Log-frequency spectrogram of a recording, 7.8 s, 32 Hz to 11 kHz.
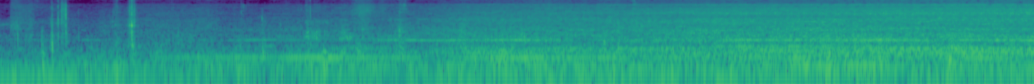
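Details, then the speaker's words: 2013 Honda Odyssey after a misfire fix and valve adjustment (most valves were found very loose): it starts right up into a steady, even, smooth idle with no misses or ticking and no engine lights: normal idle. "start right up running smooth run smooth no engine lights no nothing"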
